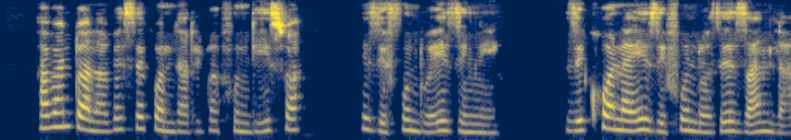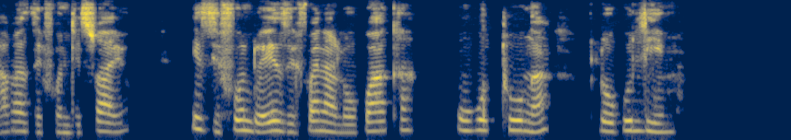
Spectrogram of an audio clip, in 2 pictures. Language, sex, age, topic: North Ndebele, female, 36-49, education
